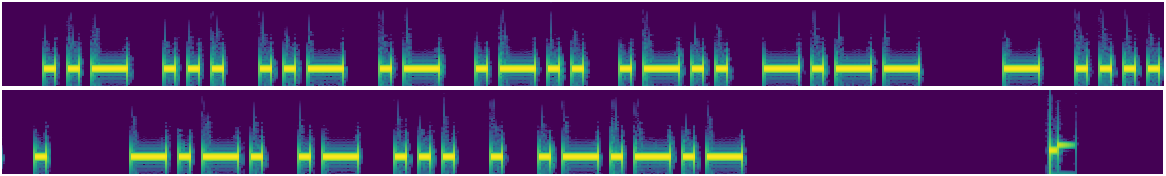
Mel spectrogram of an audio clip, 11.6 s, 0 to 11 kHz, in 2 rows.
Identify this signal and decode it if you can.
Morse code, heard as a keyed tone, about 21 wpm, 700 Hz. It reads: USUALLY THE CASE.
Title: Sentences from Top 1000 Words - Review Part 3 - 20wpm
